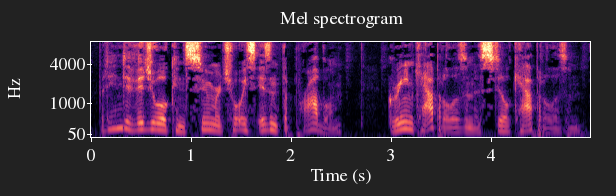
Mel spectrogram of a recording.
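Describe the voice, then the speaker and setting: A man's voice: mid-range voice, fairly quick, darkish tone, breathy edge, no echo. A man reading scripted narration as a podcast host.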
